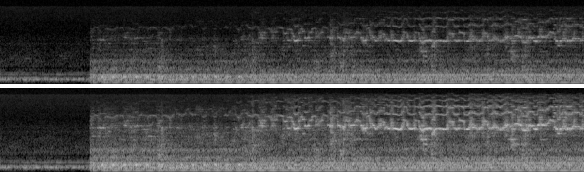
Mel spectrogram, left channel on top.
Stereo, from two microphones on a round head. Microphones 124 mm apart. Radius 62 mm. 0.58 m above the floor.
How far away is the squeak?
About 0.6 m.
